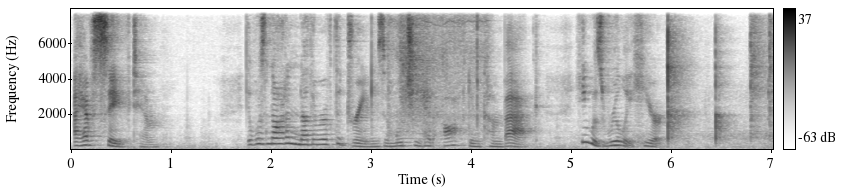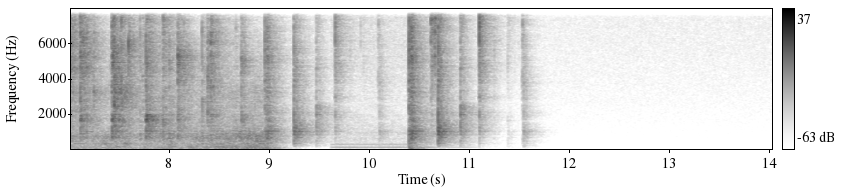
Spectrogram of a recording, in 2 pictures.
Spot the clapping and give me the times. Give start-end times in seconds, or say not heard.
6.0-11.6.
